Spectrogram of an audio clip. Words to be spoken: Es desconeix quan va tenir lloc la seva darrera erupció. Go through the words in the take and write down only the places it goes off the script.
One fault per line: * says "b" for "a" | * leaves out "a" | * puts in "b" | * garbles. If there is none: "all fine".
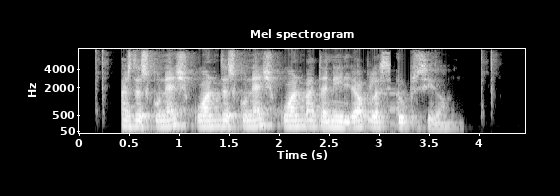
* puts in "desconeix quan"
* leaves out "seva darrera"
